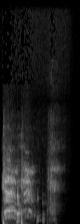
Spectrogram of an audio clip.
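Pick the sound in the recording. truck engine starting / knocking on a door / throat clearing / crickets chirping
throat clearing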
